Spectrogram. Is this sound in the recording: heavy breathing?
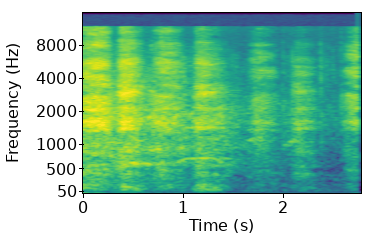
yes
